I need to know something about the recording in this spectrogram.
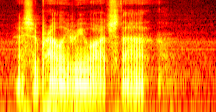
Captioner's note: static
